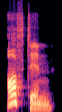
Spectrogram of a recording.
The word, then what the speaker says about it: often: Remember that to sound like a native speaker, the word often is better pronounced without the T, but often with the T is still acceptable.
